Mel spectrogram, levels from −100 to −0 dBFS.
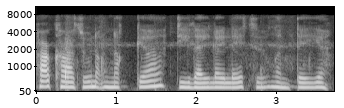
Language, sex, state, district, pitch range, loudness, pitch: Wancho, female, Arunachal Pradesh, Longding, 180-200 Hz, -20 LUFS, 185 Hz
